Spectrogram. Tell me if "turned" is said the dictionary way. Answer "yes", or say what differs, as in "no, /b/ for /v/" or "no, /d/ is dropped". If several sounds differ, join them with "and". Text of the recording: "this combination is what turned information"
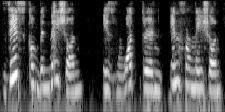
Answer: no, /d/ is dropped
